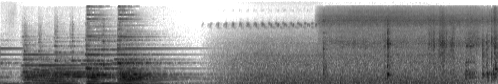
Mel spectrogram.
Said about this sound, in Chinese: 妈妈，我来帮你洗碗。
